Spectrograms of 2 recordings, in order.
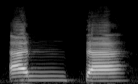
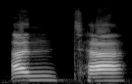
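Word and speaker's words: أنتَ: Anta, anta, anta. Now, if you were saying it wrong, you'd hear something like anta, t, t.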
